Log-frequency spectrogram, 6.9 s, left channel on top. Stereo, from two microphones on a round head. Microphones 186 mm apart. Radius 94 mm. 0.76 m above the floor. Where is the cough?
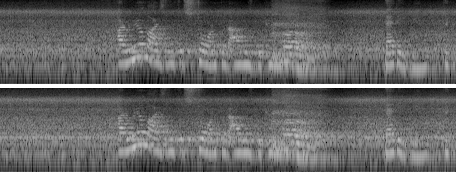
25° left (ahead or behind), 3.5 m.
